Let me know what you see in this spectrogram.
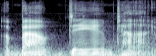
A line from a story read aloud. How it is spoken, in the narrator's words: he said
